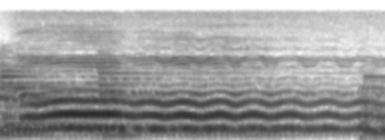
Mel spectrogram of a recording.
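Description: A worship song being sung: a single voice holds one long note with vibrato over a steady sustained chord from the accompaniment.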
